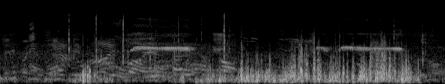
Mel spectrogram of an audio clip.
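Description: Referee's whistle blown twice, a steady shrill blast of about half a second and then a longer one near the end, over players' shouting voices; these are plausibly the full-time whistles.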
